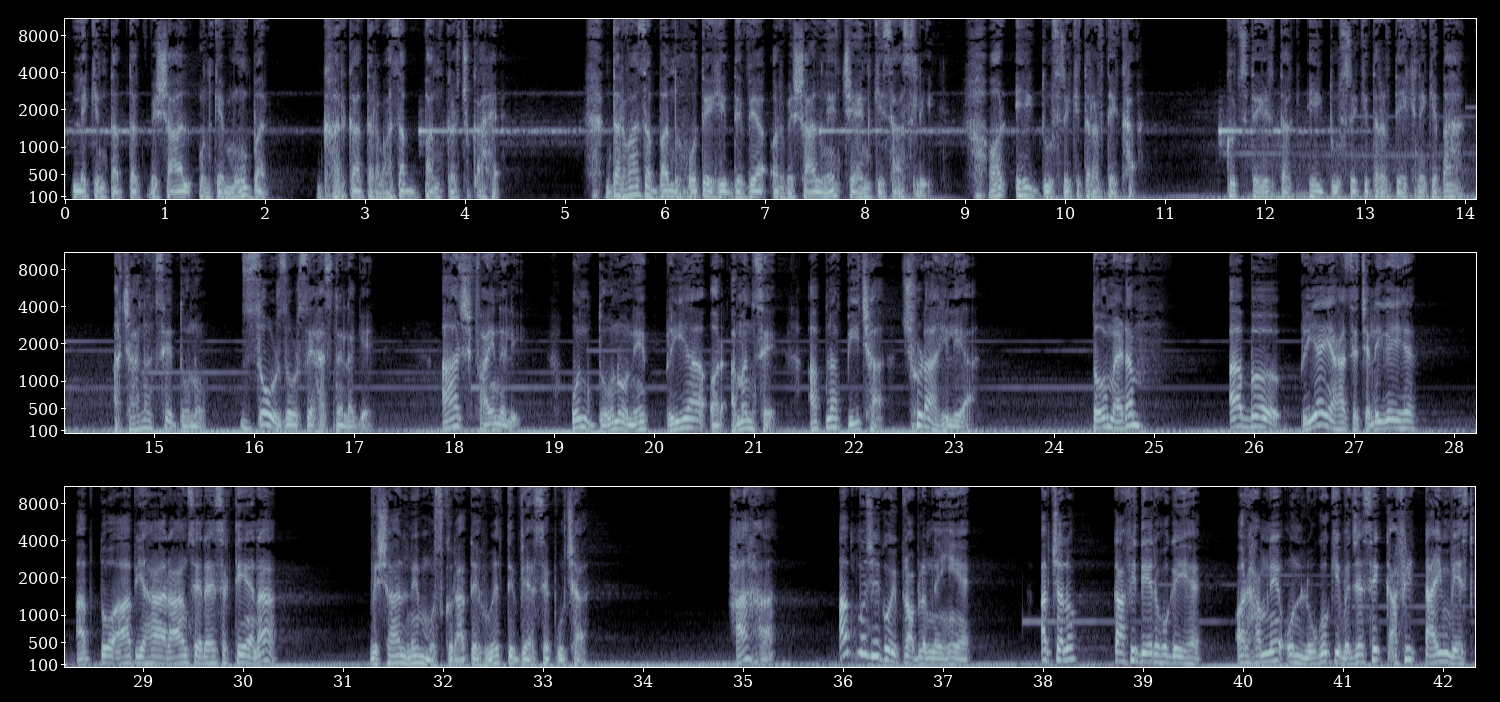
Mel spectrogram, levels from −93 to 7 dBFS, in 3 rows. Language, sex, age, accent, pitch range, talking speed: Hindi, male, 30-49, native, 85-110 Hz, 165 wpm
